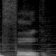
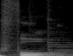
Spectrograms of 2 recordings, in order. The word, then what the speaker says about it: full: Instead of saying I am full with a short u sound, I said no thank you. I am a fool.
